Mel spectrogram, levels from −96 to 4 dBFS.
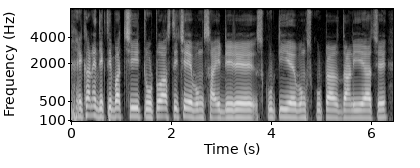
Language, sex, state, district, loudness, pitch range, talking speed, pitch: Bengali, male, West Bengal, Paschim Medinipur, -19 LUFS, 145-165 Hz, 110 wpm, 150 Hz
